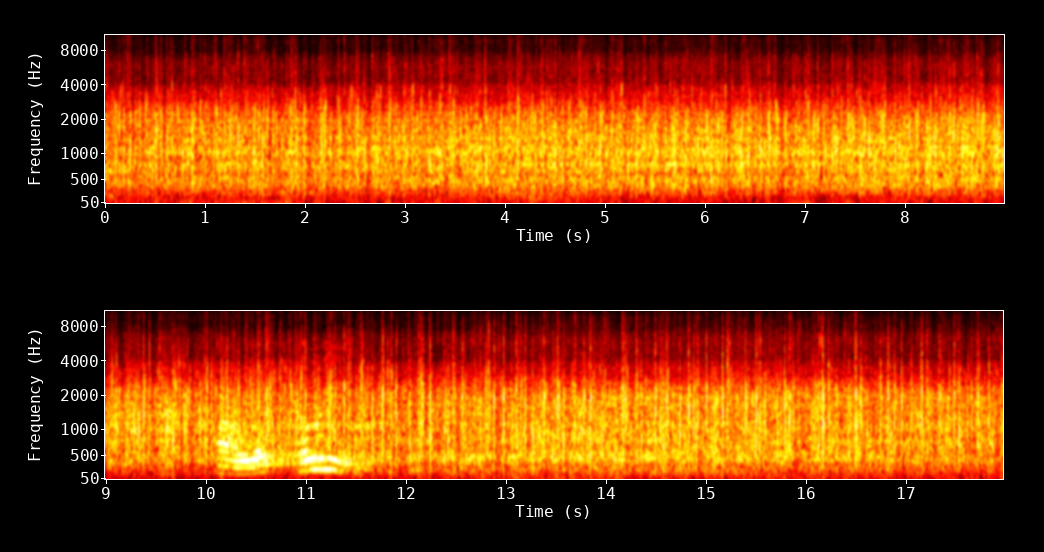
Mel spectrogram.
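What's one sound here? A large crowd claps and cheers outdoors.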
